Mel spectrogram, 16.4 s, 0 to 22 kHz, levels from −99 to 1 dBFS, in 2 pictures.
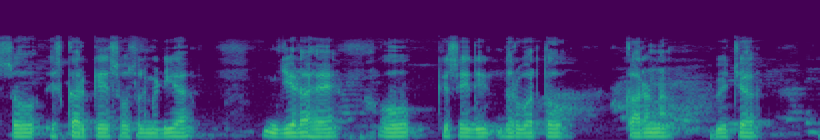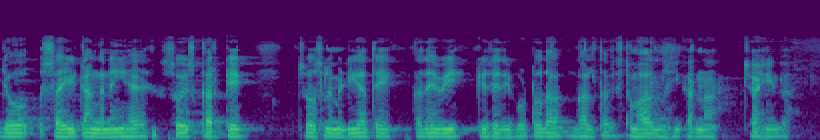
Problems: continuous background conversations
